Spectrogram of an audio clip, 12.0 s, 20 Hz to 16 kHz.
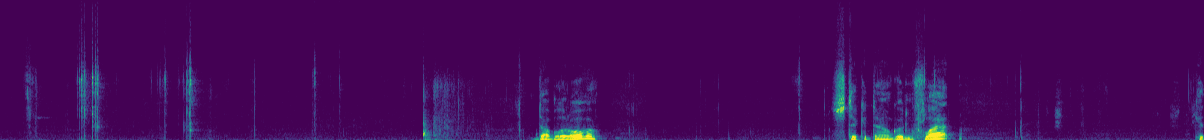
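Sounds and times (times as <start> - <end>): masking tape peeled and torn: 0.2 - 3.4.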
